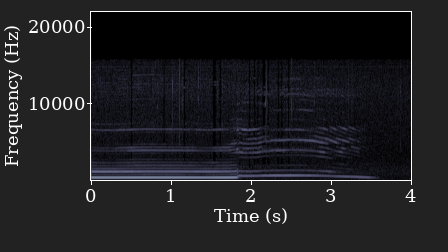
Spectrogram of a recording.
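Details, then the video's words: Captive-born male gray wolf, an ambassador wolf at a wolf conservation center in South Salem, New York, howls: a steady, rich low tone held almost two seconds, then an abrupt break to a higher note that slowly slides downward and fades out. "Beautiful Wolf, Beautiful Howl."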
